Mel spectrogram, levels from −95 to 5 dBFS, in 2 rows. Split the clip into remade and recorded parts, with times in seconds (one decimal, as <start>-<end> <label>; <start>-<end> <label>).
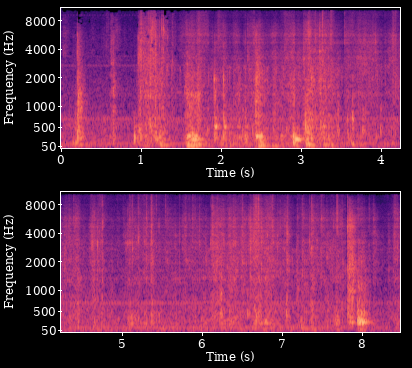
0.0-1.5 recorded; 1.5-8.5 remade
